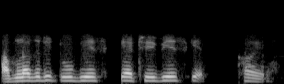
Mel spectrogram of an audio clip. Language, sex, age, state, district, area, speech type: Assamese, male, 30-45, Assam, Kamrup Metropolitan, urban, conversation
